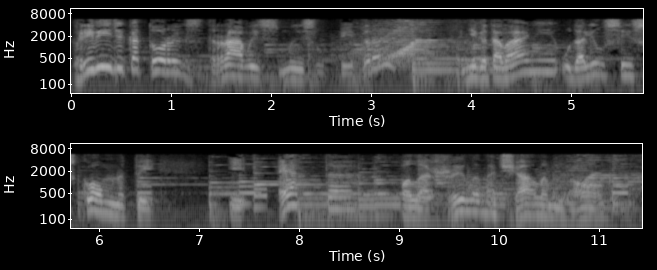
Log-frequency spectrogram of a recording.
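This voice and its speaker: A man reading the narration of a radio play in an expressive storytelling way. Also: a little high, a little slow. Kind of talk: scripted literary narration. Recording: dull lo-fi radio play recording with music.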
